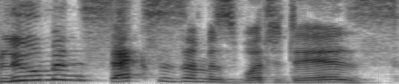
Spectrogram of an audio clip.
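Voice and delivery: unintended, accidental Scottish accent slipping in. Speaker complains about falling Disney stock, slipping into a Scottish accent. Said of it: "That was really Scottish of me".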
